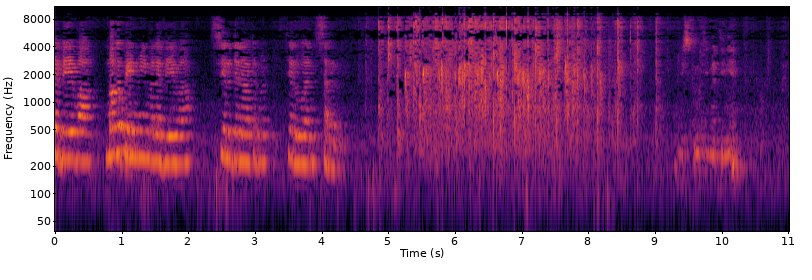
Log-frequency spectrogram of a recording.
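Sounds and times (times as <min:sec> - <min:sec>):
audience applauding: 0:04.8 - 0:09.2.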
